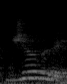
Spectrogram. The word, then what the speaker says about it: jubilee: Yeah, or how to pronounce that jubilee or jubilee.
